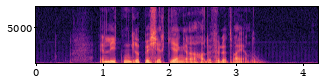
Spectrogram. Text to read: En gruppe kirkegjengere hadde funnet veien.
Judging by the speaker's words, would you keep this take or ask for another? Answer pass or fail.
fail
